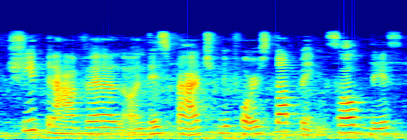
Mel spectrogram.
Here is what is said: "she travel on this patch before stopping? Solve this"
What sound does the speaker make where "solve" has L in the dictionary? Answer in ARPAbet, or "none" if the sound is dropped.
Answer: none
